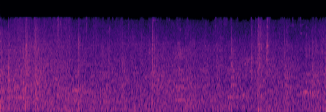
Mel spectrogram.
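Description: Quiet sports-arena ambience: a steady low haze of crowd noise with faint distant voices and a few light knocks.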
